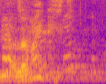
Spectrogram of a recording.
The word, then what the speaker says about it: Zeitgeist: We can all remember where we were when we first heard them, and they're the sort of Zeitgeist of a generation. – The Zeitgeist. – Well said. Yeah. – Zeitgeist. – Zeitgeist. – Yeah. That's how the Germans say it.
